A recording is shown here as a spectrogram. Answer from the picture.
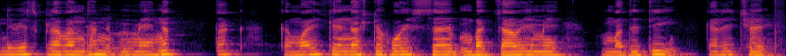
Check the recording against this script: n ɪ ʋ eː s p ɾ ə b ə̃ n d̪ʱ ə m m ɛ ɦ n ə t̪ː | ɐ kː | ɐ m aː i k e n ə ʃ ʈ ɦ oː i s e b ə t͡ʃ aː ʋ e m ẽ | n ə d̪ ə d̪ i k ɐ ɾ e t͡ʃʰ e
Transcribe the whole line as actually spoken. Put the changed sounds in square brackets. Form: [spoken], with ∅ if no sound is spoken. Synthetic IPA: n ɪ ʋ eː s p ɾ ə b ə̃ n d̪ʱ ə [n] m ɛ ɦ n ə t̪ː | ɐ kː | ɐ m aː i k e n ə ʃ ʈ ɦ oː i s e b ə t͡ʃ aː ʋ e m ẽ | [m] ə d̪ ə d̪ i k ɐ ɾ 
